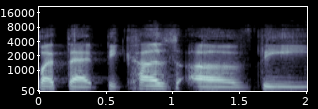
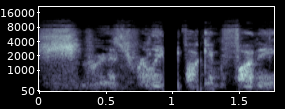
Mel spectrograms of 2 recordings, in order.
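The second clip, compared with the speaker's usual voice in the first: unvoiced, hushed whisper. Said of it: "Maybe I'll say it a little lower".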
